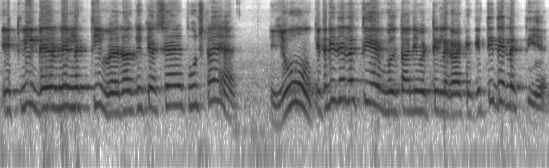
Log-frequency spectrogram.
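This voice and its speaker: A man's voice: very high voice, animated, normal speed, sharp tone, low-quality recording. A man giving a spiritual discourse as a teacher. He tells stories, acts out their dialogue, and repeats phrases to press his point. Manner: storytelling, acting out quoted dialogue.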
